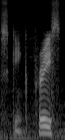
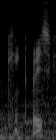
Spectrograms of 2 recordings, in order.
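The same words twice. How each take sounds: First: Said in the usual way. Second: Whispered to himself. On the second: Real, not acted. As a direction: breathe the name, no voice. Repeats the name to himself.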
